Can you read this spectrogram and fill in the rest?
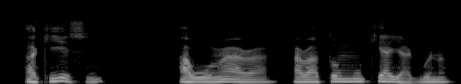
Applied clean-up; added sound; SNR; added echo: neural mask model DeepFilterNet 3.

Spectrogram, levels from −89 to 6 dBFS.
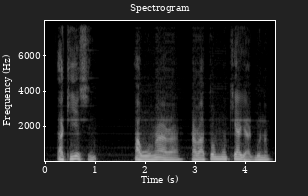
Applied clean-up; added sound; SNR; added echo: neural separator model SepFormer DNS4.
